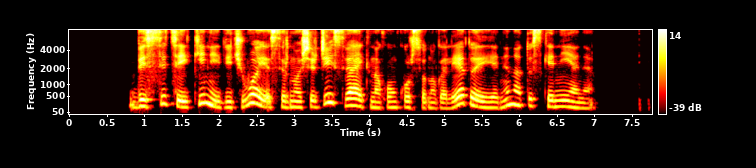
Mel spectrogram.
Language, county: Lithuanian, Vilnius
